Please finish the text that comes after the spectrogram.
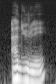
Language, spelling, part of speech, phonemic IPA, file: French, aduler, verb, /a.dy.le/, Fr-aduler.ogg
- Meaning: to adulate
